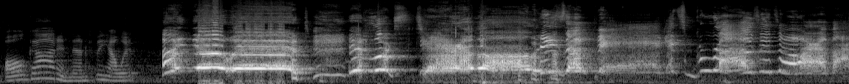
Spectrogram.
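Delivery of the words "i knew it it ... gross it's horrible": very high, loud, slow mock wail; hammed-up copy of her crying fit; mimicking her wailing. Mother echoing her daughter's meltdown over the dog, loud mock wail. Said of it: "acted just like she acted".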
